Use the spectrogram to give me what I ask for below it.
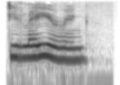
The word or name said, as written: delayering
